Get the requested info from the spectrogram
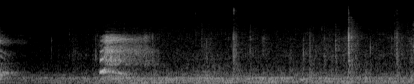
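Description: A bite into a fried chicken sandwich about a second in, a short crunchy burst, then quiet chewing with a few faint mouth clicks.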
